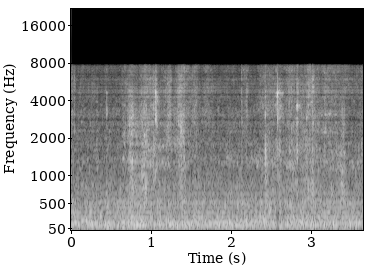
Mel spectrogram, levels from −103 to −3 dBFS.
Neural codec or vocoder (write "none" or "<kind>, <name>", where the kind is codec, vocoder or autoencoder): vocoder, HiFi-GAN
